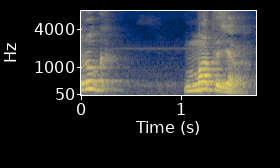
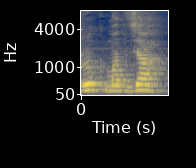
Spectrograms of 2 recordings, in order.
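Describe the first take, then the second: First: The pause comes after 'रुक'. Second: The pause comes after 'मत'.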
